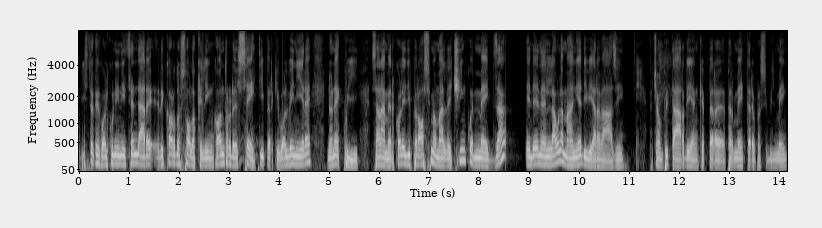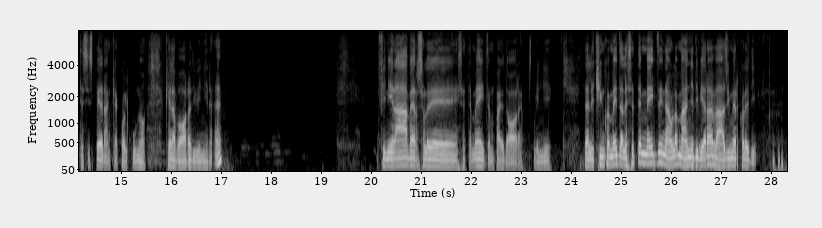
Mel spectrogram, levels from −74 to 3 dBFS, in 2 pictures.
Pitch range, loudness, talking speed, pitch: 95-130 Hz, -22 LUFS, 160 wpm, 110 Hz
